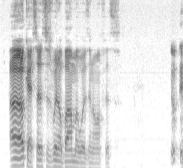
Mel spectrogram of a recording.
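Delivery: disappointed tone. Co-host reacting to a detail about when a film episode aired; disappointed tone. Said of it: "Why do you sound so disappointed?".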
